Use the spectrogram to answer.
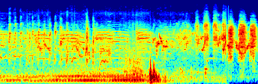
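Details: Flock of budgies eating, heard as high, rapid twittering over a low humming coo, with a brief knock midway and brighter chirps at the end.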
